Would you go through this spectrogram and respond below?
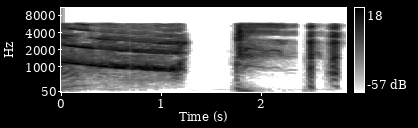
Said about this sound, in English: And I'm going to mute because here comes a ambulance.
